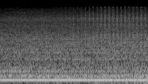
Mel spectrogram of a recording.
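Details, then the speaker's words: 1989 Jeep Cherokee XJ (Renix 4.6L I6) with retrofitted 1997–2000 Volvo S70/V70 two-speed electric fan: steady whoosh with constant buzzing tone as a blade rubs the shroud, a small clearance issue; loosening it stops it. "so I guess the fan was just touching something somewhere unless something's a little warped or distorted"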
